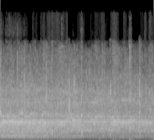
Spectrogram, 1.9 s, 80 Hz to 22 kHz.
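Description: A boxing crowd rises to its feet and cheers after a furious round of Jermain Taylor vs Kelly Pavlik in 2007, a broad, loud roar of arena noise sustained throughout.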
